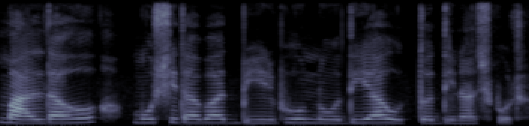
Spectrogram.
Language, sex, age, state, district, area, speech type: Bengali, female, 18-30, West Bengal, South 24 Parganas, rural, spontaneous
